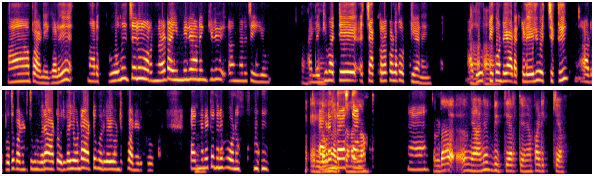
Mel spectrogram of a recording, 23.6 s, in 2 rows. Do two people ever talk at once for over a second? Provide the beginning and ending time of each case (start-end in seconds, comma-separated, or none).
none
